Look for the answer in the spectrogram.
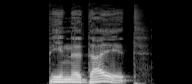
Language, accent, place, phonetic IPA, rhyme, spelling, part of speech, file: German, Germany, Berlin, [ˌbenəˈdaɪ̯t], -aɪ̯t, benedeit, verb, De-benedeit.ogg
- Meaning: inflection of benedeien: 1. second-person plural present 2. third-person singular present 3. plural imperative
